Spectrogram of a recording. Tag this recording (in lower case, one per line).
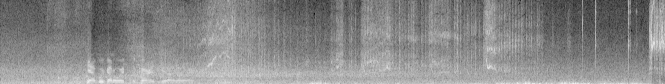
engine
vehicle
outside, rural or natural
speech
